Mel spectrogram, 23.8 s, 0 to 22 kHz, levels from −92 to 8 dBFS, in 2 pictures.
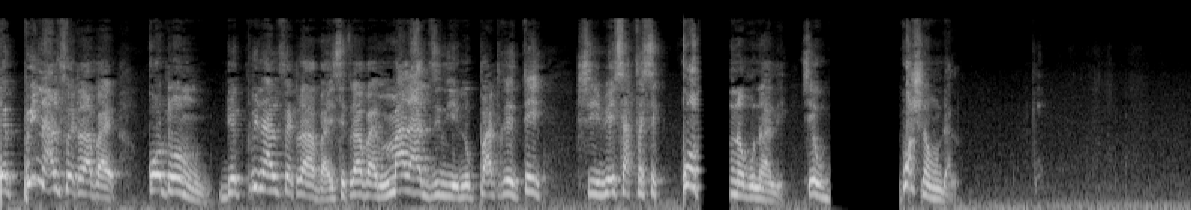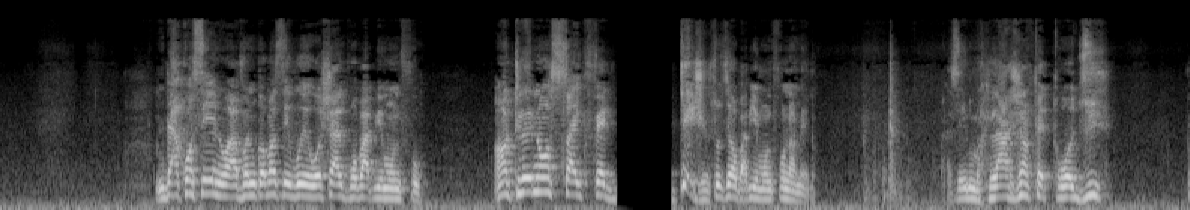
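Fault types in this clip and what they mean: Long network dropout: At 6.97 s the sound smears into a fading buzz or hiss, then goes silent; about 0.32 s is lost, likely from missing network packets.
Playback stall: The sound halts mid-flow at 8.29 s for 0.70 s and at 18.06 s for 0.56 s, likely the player running short of data.
Time-compressed catch-up: After each stall the audio hurries at normal pitch, 1.5 times speed from 8.99 s, then 1.25 times from 18.62 s.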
